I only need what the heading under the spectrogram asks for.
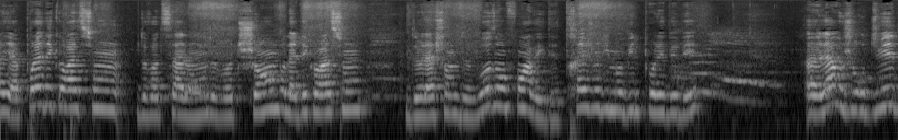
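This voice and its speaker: A woman's voice: on the high side, slight background noise. Chatty French woman unboxing a craft kit. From France. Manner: chatty, hesitant with many fillers, says "hop" often. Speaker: DIY vlogger. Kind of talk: casual unboxing vlog.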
